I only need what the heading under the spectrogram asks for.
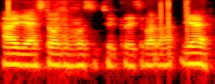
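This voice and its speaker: A Scottish man chatting casually on a live stream, answering viewers in a halting way with frequent ums and restarts. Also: mid-range voice, completely flat delivery, a little hiss or hum. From Scotland. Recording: dull lo-fi stream audio.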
